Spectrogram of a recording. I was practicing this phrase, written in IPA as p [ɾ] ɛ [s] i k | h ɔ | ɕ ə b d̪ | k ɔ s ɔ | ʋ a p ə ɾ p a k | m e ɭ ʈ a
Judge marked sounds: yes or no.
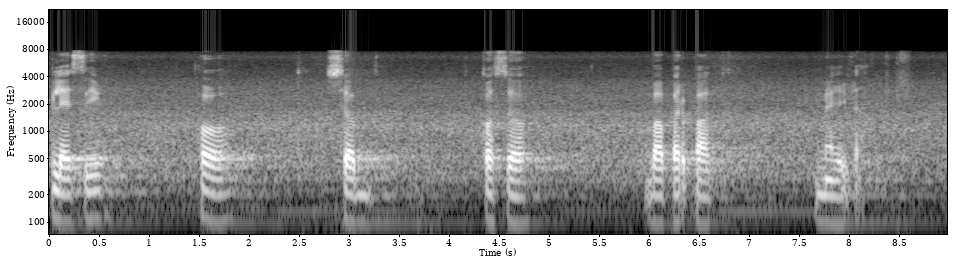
no, yes

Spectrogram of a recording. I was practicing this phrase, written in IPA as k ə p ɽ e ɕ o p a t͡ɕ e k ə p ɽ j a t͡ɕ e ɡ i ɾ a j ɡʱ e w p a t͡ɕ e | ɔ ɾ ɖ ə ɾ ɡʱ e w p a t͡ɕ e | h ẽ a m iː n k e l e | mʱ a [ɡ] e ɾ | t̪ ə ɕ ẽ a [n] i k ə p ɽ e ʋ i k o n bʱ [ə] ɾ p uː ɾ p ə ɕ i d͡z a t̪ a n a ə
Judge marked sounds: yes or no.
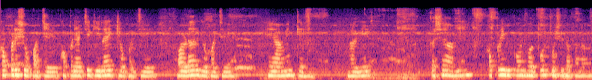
yes, no, yes

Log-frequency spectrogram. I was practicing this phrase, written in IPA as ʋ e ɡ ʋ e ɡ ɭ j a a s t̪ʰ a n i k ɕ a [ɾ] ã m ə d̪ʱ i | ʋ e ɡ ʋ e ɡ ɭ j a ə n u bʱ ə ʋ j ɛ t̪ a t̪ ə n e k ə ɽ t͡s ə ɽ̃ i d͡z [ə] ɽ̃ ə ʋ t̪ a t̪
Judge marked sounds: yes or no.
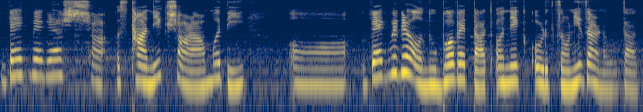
no, no

